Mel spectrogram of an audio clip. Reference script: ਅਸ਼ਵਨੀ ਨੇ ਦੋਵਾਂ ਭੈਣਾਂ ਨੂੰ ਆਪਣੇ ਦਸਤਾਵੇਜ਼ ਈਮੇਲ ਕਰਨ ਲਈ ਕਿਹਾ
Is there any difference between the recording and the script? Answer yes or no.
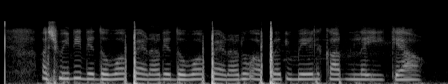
yes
